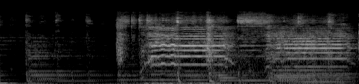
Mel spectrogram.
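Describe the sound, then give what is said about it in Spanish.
A goat bleats loudly with an autotuned, pitch-corrected warble, its cry sliding in stepped, synthetic-sounding tones over a musical backing for a few seconds. “Ahí está con autotune.”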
